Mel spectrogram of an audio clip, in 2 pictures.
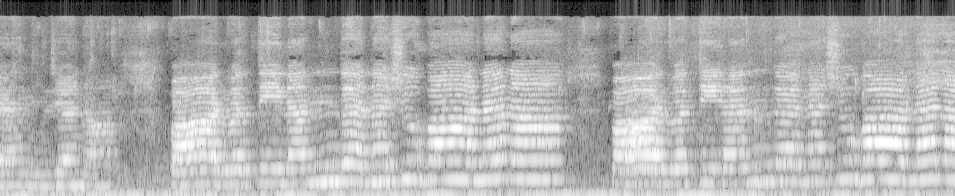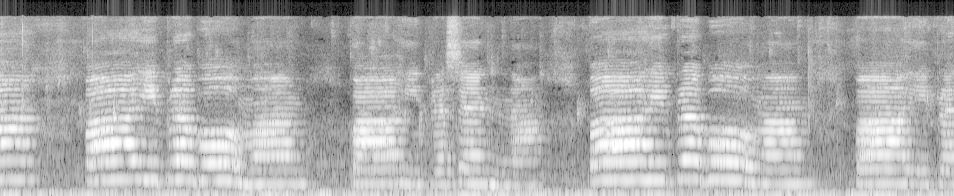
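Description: Two young girls singing a Hindu devotional song together in slow, held phrases.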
